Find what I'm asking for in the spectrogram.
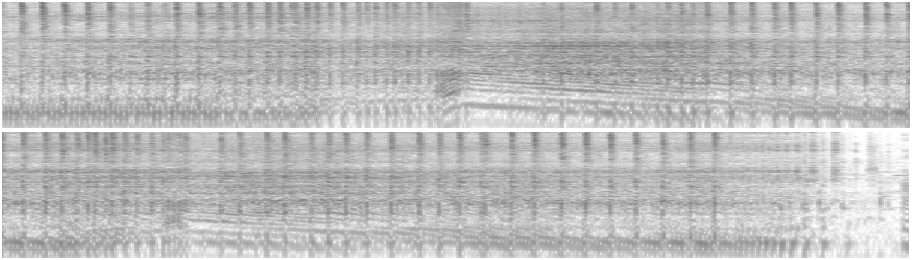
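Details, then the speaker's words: Kawasaki Ninja two-stroke motorcycle checked cold before purchase: dry metallic rattle when the throttle is blipped; a worn connecting rod or its bearing, or the crankshaft, is suspected. "kedengar enggak ada suara ngeleker suara ngeleker itu saat digeber sedikit itu biasanya dari bearing kalau gak dari kruk asnya"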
